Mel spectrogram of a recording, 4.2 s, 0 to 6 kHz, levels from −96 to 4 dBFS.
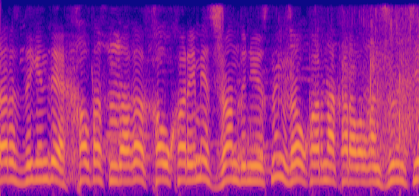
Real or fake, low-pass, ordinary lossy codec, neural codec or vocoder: real; 5.4 kHz; AAC, 48 kbps; none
